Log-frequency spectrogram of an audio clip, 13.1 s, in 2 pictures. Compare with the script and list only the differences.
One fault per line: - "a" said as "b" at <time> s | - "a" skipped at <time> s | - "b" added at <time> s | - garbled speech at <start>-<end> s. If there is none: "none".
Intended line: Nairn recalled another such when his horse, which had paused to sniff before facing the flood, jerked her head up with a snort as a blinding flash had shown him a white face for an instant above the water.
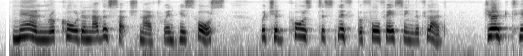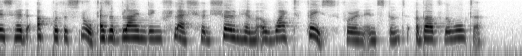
- "night" added at 1.8 s
- "her" said as "his" at 6.4 s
